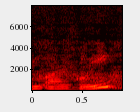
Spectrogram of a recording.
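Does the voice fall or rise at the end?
rise. It is a question with a rising end.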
